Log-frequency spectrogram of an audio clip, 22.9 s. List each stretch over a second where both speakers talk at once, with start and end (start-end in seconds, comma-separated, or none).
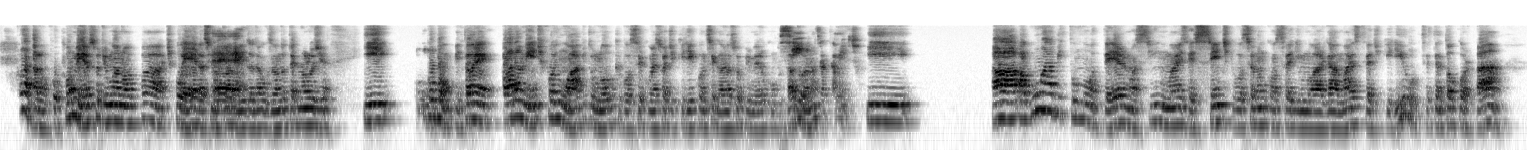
none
